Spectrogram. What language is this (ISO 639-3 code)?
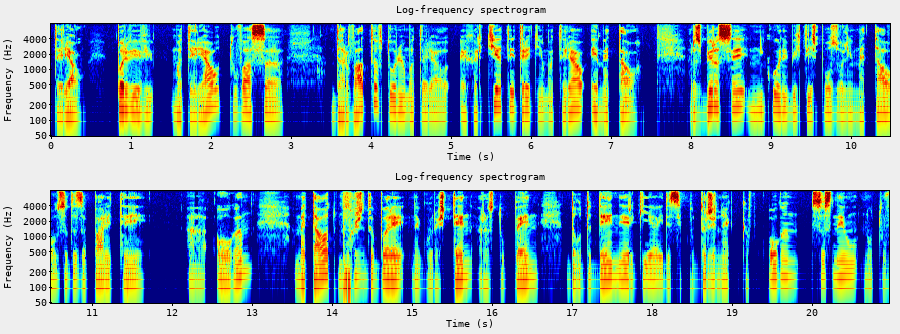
bul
